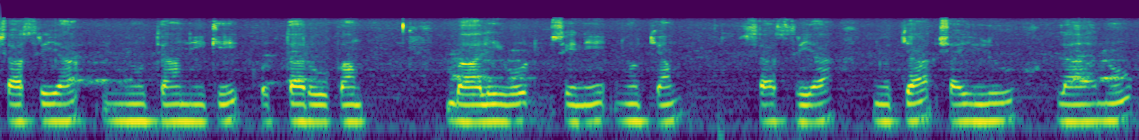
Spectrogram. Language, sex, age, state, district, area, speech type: Telugu, male, 18-30, Telangana, Nizamabad, urban, spontaneous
